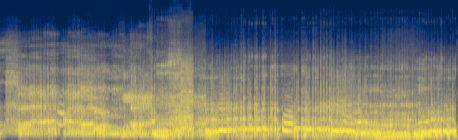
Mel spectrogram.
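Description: A loud, sustained roaring scream from an unidentified creature, raw and harmonic, with wavering pitch that rises and dips in long drawn-out cries lasting the whole stretch, no voices alongside.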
